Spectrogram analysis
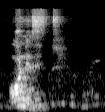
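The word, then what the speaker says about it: honest: মানে ঘন্টা আবার ধরো অনেস্ট এইচ হও হচ্ছে না এইচ এর উচ্চারণ হও হচ্ছে না আচ্ছা শোনো আমরা আমি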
